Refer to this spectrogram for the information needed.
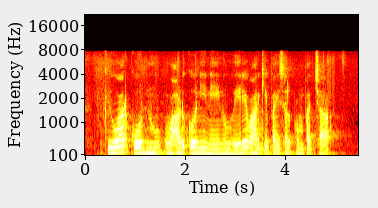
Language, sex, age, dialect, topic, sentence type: Telugu, male, 18-24, Telangana, banking, question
